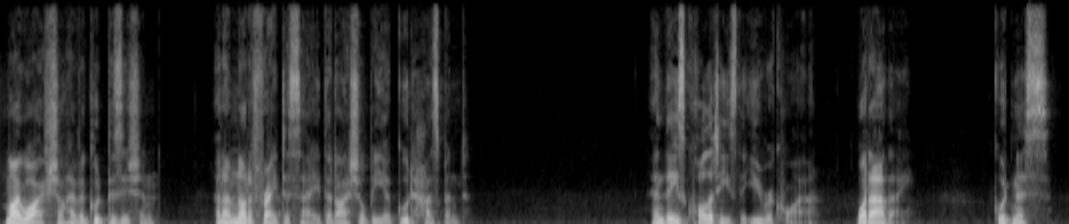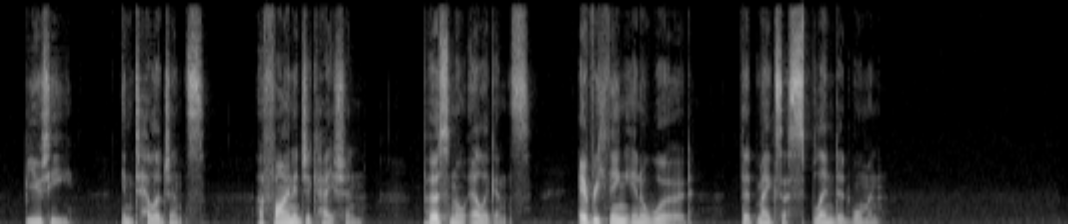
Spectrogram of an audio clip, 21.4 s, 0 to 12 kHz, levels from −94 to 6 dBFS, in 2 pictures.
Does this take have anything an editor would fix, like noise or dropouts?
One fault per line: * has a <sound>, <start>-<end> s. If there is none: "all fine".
all fine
